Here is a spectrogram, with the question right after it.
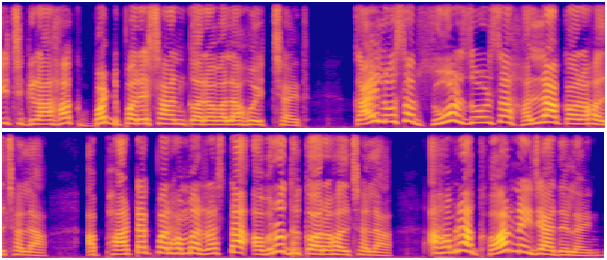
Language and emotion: Maithili, angry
